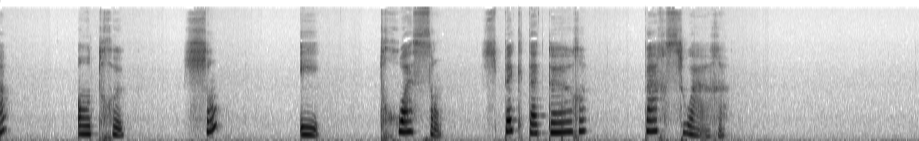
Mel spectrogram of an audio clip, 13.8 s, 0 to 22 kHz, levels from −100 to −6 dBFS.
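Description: Two skips break the audio, at 8.43 s and 10.42 s. Each is a sharp discontinuity with no gap of silence, where the sound jumps forward as if a short piece were cut out and the two edges spliced together. The first skip is roughly 20 ms and the second about half that. The likely cause is a dropped buffer (overrun): the capture software fell behind, and the hardware overwrote samples before they were collected.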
